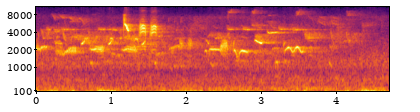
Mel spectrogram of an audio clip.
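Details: Spring birdsong in a rural landscape beside a small wetland near a village; several birds overlap with high twittering, short whistled phrases and a burst of three bright chirps early on, continuing as a busy chorus with low background hum.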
